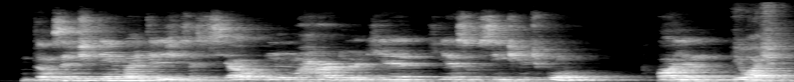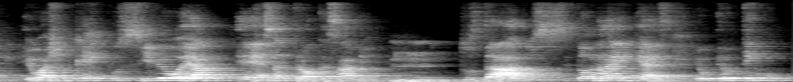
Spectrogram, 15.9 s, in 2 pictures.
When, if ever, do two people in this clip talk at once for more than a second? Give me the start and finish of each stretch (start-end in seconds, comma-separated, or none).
none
